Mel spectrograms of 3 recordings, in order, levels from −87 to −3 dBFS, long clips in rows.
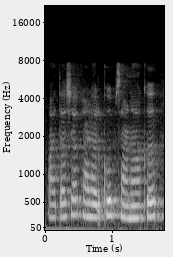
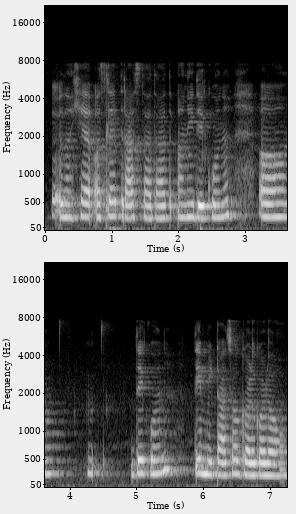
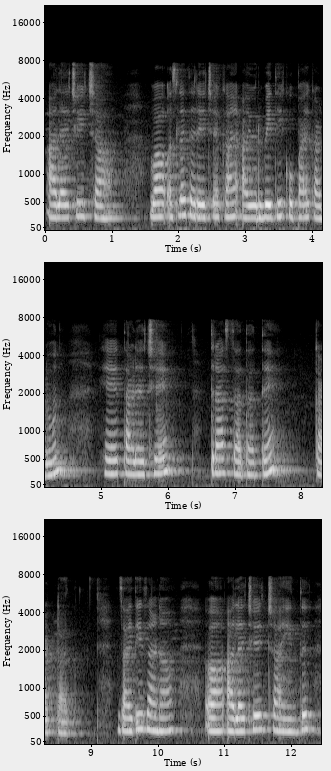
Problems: background sounds at intervals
